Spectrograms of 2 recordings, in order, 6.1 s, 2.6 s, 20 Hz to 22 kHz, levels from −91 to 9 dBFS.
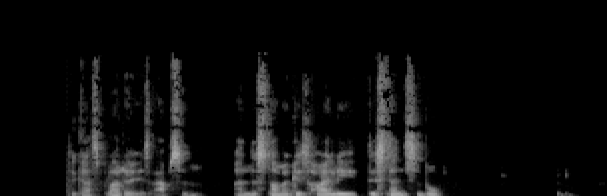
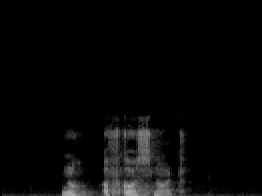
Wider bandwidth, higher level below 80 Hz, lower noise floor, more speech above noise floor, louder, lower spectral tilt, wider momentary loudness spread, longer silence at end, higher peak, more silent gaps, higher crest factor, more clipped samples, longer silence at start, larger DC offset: first, 16 kHz vs 9.2 kHz; first, -72 dBFS vs -78 dBFS; first, under -90 dBFS vs -77 dBFS; first, over 58 dB vs 45 dB; first, -30 LUFS vs -33 LUFS; second, -3 dB/octave vs -4.5 dB/octave; first, 14 LU vs 11 LU; first, 1.65 s vs 0.8 s; first, -12 dBFS vs -16 dBFS; neither; about the same, 22 dB vs 20 dB; neither; about the same, 0.7 s vs 0.6 s; neither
